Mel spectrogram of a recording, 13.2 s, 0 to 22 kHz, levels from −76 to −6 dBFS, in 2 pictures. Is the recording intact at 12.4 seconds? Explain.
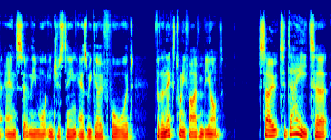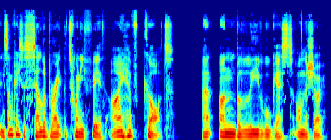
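Yes, the speech is intact at 12.4 seconds, with no audible fault at that moment.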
